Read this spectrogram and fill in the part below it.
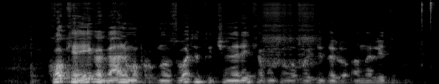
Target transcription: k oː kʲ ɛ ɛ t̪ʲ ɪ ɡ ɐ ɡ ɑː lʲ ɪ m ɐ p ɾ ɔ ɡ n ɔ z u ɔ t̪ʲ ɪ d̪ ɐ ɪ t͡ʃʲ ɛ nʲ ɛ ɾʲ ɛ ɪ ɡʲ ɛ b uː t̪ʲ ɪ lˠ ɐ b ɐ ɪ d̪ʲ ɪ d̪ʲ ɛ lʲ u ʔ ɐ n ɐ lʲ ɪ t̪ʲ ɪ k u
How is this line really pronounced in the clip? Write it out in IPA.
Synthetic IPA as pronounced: k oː kʲ ɛ ɛ ɪ ɡ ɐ ɡ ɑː lʲ ɪ m ɐ p ɾ ɔ ɡ n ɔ z u ɔ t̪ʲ ɪ t̪ ɐ ɪ t͡ʃʲ ɛ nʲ ɛ ɾʲ ɛ ɪ kʲ ɛ b uː t̪ʲ ɪ lˠ ɐ b ɐ ɪ d̪ʲ ɪ d̪ʲ ɛ lʲ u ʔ ɐ n ɐ lʲ ɪ t̪ʲ ɪ k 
